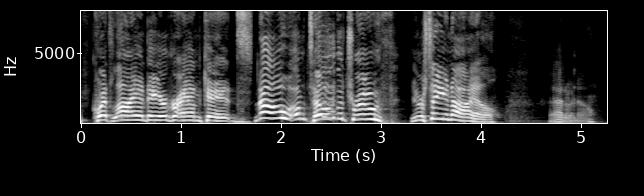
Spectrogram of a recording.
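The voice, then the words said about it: Screaming old man character voices. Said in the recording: “that was two old guys ... scream in an old man voice”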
